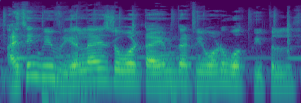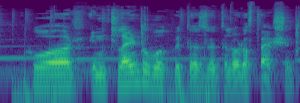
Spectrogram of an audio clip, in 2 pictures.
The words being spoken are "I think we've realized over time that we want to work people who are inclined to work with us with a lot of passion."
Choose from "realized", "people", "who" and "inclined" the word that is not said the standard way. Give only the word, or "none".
none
